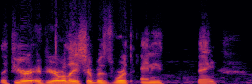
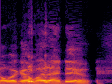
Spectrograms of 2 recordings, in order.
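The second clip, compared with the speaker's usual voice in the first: high, tearful voice, sobbing through the words; 5 semitones higher than usual. Acting out a punched husband's reaction: mock crying. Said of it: "And he's, like, crying".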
